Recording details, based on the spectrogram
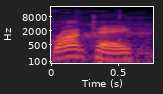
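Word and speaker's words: Brontë: learn something expand my horizons and Bronte is pronounced Bronte and now we know if anybody's still hanging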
